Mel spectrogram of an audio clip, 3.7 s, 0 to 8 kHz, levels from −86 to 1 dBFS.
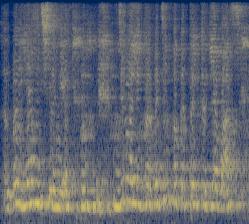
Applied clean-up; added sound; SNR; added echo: neural separator model SepFormer DNS4.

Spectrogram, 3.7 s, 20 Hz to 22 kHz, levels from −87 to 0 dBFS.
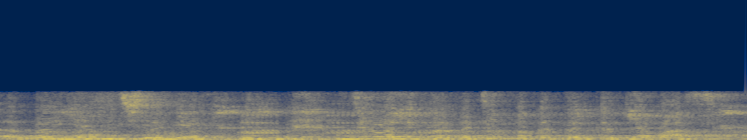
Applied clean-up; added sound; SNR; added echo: none; Bird vocalization, bird call, bird song; 16 dB; reverberation time 1.0 s.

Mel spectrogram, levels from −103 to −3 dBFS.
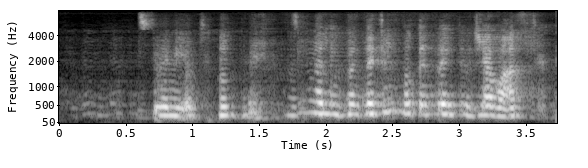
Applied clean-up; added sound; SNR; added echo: neural mask model DeepFilterNet 3.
